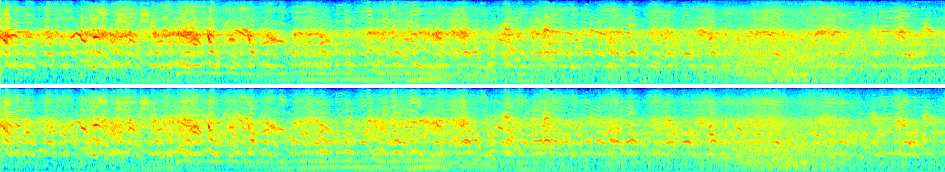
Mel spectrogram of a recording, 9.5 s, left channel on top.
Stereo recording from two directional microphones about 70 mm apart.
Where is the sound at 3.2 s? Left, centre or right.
Right.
